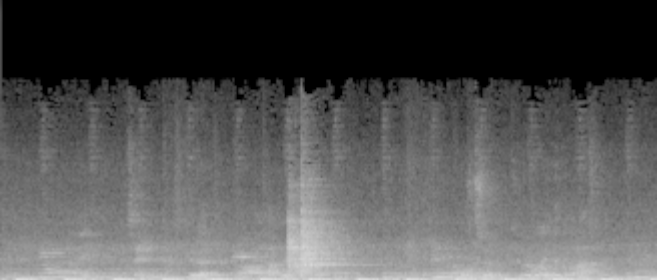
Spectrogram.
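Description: Background pop music with a steady bass beat and singing. About halfway through there is a single sharp metallic clang as the loaded barbell is set back onto the squat rack.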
